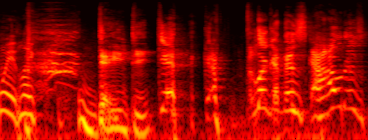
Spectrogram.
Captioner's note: laugh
